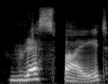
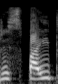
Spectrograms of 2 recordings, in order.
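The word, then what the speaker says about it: respite: Word use करते हैं रेस्पाइट। इसको बहुत सारे लोग रिस्पाइट बोलते हैं, रिस्पाइट नहीं है ये, the correct pronunciation is रेस्पाइट।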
